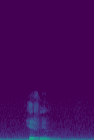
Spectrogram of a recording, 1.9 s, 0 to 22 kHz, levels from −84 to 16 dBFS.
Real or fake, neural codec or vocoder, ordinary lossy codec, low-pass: real; none; none; none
